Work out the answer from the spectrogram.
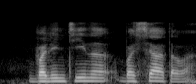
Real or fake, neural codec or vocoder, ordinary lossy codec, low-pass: fake; codec, 24 kHz, 1.2 kbps, DualCodec; AAC, 32 kbps; 7.2 kHz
